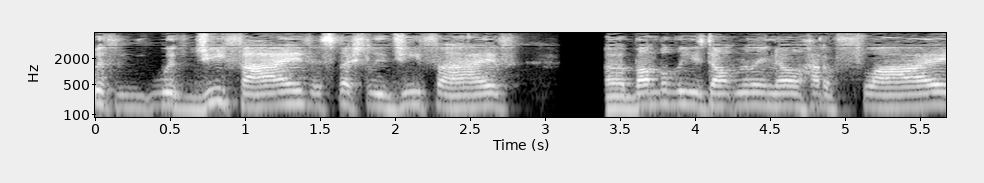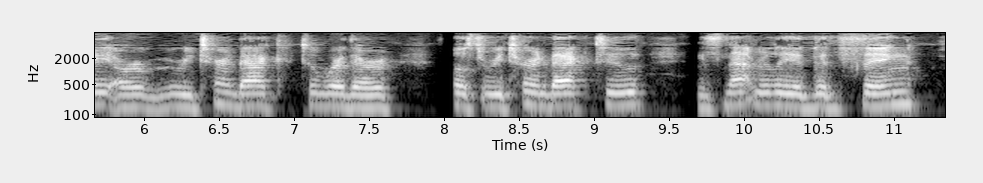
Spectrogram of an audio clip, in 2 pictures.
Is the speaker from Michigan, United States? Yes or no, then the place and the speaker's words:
yes; Detroit, Michigan, United States; from Detroit, Michigan area.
